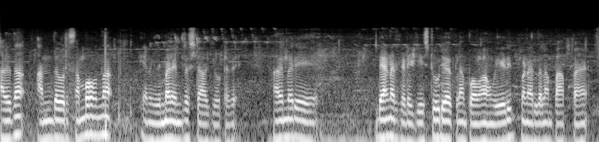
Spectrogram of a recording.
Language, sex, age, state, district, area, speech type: Tamil, male, 18-30, Tamil Nadu, Kallakurichi, rural, spontaneous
